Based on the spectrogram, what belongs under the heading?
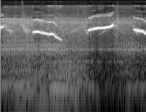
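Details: Oriental magpie-robin of the white-breasted form giving a relaxed song: three loud, clear whistled notes, the first sliding downward, the second rising, the third falling, with short pauses between them over a faint steady background hum.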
